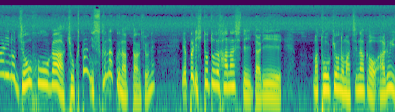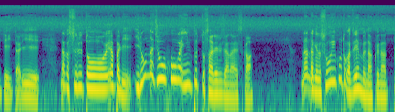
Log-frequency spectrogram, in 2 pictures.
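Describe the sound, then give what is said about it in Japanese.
Cicadas singing outdoors, a steady high buzzing drone under continuous talk from a person. “なんなら今こう聞こえているセミの声すらも聞こえないような状態になると、”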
